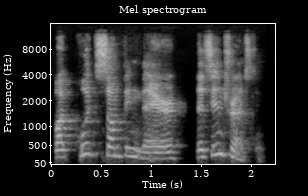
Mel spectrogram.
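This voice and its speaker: A man's voice: high voice, animated, brisk, creaky, a bit bright. A man hosting an online business workshop over a video call, talking in a joking, off-the-cuff way. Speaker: workshop host.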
